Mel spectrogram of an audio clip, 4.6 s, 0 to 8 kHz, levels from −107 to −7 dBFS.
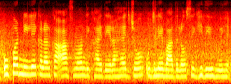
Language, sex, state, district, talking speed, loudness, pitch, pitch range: Hindi, female, Chhattisgarh, Bilaspur, 205 wpm, -19 LUFS, 210 Hz, 195-220 Hz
